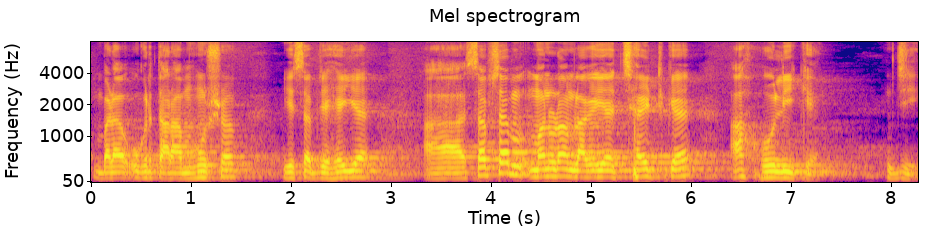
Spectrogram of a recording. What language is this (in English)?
Maithili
